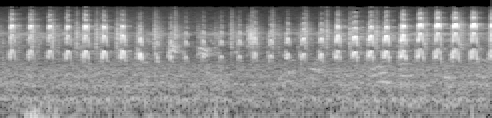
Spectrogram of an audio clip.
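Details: Middle spotted woodpecker nestlings in a tree-cavity nest, being fed by parents, give a fast, steady chorus of high, scratchy chirps, several each second, without pause.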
